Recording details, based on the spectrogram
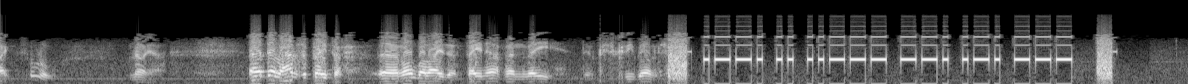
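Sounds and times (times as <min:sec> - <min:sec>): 
speech: 0:00.0 - 0:00.2, 0:01.3 - 0:01.8, 0:02.5 - 0:06.9
radio static on an amateur radio net: 0:05.9 - 0:07.2, 0:10.4 - 0:11.2
very loud radio beeps on an amateur radio net: 0:06.7 - 0:11.2.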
